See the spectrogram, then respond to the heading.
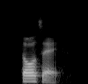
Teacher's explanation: the first character is in high flat tone first tone · the second character is a low flat tone sixth tone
